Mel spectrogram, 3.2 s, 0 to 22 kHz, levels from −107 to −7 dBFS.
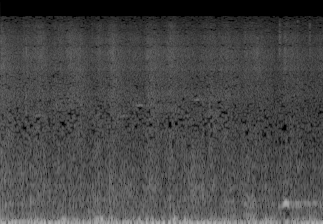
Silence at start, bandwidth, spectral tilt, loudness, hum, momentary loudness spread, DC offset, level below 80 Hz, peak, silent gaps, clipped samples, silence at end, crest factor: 0 s; 16.5 kHz; -3.5 dB/octave; -51 LUFS; none; 3 LU; under 0.1%; -52 dBFS; -34 dBFS; none; under 0.1%; 0 s; 12 dB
